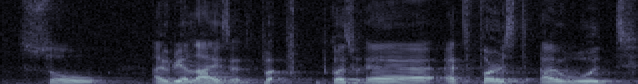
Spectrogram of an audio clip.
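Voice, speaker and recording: A man is speaking. He has a Portuguese accent. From Brazil. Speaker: artist and composer. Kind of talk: interview answer.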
